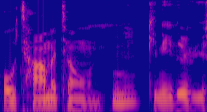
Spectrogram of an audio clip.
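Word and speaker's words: Otamatone: thinking of yeah so that and then the automaton that's that japanese battery-powered instrument yes it's actually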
